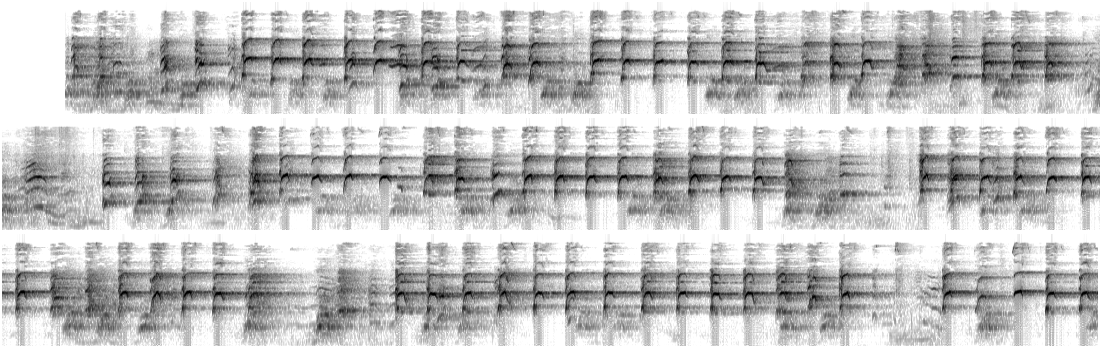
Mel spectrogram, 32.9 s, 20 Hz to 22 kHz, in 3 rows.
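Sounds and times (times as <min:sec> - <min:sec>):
dog yapping: 0:00.6 - 0:32.9.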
